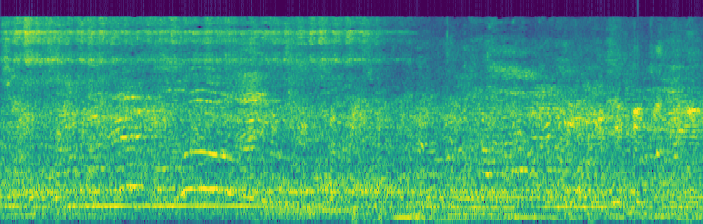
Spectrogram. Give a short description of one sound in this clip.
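A band plays loud electric guitars and drums.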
